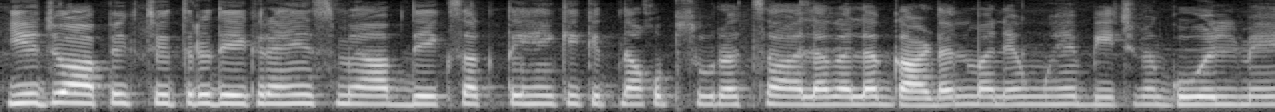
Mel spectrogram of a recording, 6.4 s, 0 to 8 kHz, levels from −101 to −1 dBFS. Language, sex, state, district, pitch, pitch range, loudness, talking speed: Hindi, female, Odisha, Nuapada, 215 Hz, 210-230 Hz, -16 LUFS, 255 wpm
